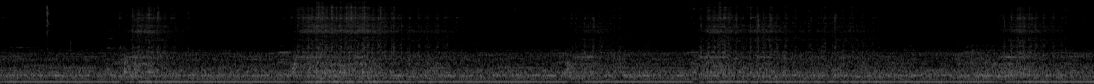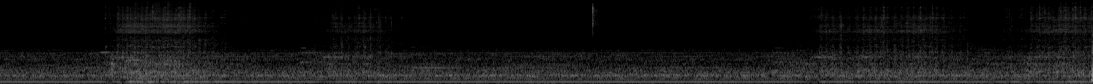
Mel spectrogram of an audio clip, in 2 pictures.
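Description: Sewing machine stitching a messenger bag strap, running in repeated bursts of rapid mechanical needle clatter over a steady motor hum, close and fairly quiet, with no speech.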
